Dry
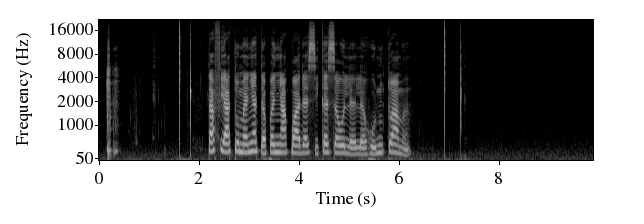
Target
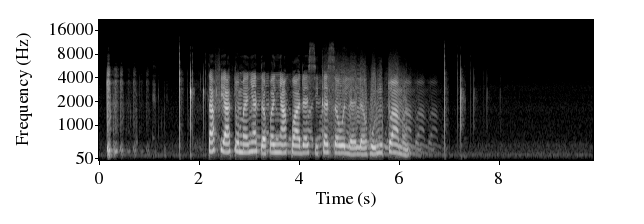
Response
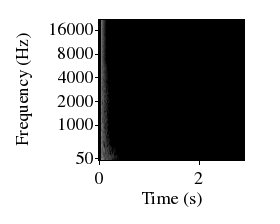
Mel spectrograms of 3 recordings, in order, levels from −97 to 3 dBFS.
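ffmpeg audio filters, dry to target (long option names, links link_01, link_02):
-filter_complex "[0:a]asettb=1/sr,asplit=3[link_01][link_02][link_03];[link_01]atrim=end=4.414[link_04];[link_02]atrim=start=4.41:end=6.16,asetpts=PTS-STARTPTS,afade=type=in:duration=0.004:curve=qsin,afade=type=out:start_time=1.746:duration=0.004:curve=qsin,acrusher=bits=6:mix=0:aa=0.5[link_05];[link_03]atrim=start=6.156[link_06];[link_04][link_05]acrossfade=duration=0.004:curve1=hsin:curve2=qsin[link_07];[link_07][link_06]acrossfade=duration=0.004:curve1=qsin:curve2=hsin,highpass=frequency=130:width=0.5412,highpass=frequency=130:width=1.3066,equalizer=frequency=160:width_type=q:width=4:gain=7,equalizer=frequency=420:width_type=q:width=4:gain=7,equalizer=frequency=1600:width_type=q:width=4:gain=4,lowpass=frequency=3900:width=0.5412,lowpass=frequency=3900:width=1.3066,aecho=1:1:261|522|783:0.0891|0.0392|0.0173,asplit=2[link_08][link_09];[1:a]atrim=start_sample=2205,atrim=end_sample=3969,lowpass=3800[link_10];[link_09][link_10]afir=irnorm=-1:irlink=0,volume=-16.5dB[link_11];[link_08][link_11]amix=inputs=2:normalize=0,volume=8.5dB"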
